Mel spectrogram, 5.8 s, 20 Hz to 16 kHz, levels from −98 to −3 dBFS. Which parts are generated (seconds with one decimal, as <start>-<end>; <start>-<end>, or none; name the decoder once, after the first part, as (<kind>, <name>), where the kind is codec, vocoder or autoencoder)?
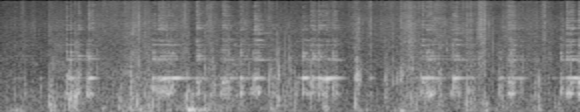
4.7-5.2 (vocoder, BigVGAN v2)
